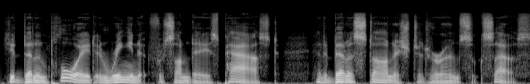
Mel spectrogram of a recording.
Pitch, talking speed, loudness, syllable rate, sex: 90 Hz, 215 wpm, -18 LUFS, 5.2 syllables/s, male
